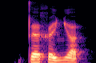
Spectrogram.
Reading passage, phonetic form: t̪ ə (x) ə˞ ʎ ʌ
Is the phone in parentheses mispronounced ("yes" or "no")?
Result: no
